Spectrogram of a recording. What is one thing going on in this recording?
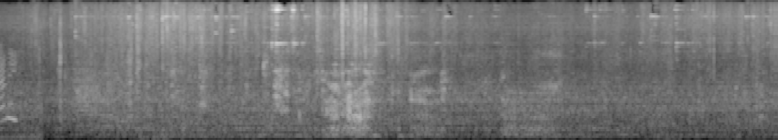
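Dogs run and scuffle on grass.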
